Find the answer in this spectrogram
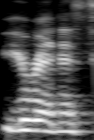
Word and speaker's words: Eurydice: Eurydice is how I pronounce it, but you aren't wrong, Nicholas.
